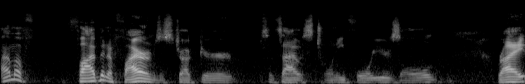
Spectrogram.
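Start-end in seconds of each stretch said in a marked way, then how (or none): none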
